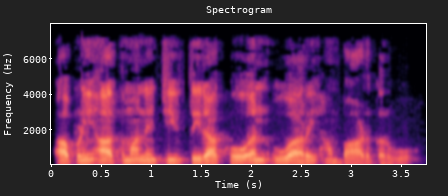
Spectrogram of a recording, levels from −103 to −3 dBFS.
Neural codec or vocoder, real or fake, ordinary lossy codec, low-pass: none; real; AAC, 32 kbps; 7.2 kHz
